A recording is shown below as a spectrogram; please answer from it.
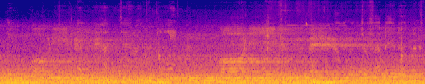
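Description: Steady low road and engine rumble inside a moving Mercedes-Benz car's cabin on the highway, with people's voices talking over it.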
